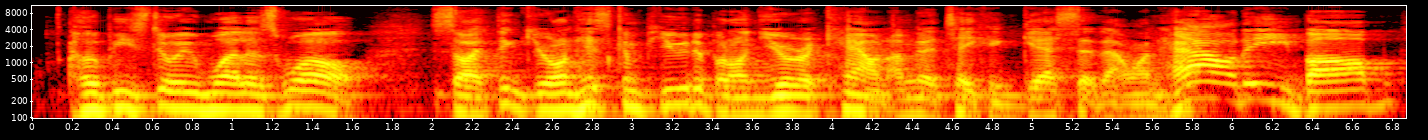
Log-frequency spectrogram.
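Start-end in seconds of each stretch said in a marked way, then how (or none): 5.7-6.7 loud, high, put-on cowboy accent. Greeting a viewer by name as a joke: put-on cowboy accent. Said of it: "my cowboy accent is really good".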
